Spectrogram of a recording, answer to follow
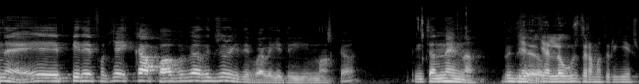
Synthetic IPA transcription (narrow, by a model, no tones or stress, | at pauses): ne̞piɾefo̞t̪çɐikɐpɐve̞veɐðeɡze̞ɾo̞ʝɐt̪ivɣɐlecit̪imɐskɐ | it̪ɐne̞nɐðeɡzeɾoɐlo̞ɣuzðɾɐmɐt̪uɾʝiɐs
